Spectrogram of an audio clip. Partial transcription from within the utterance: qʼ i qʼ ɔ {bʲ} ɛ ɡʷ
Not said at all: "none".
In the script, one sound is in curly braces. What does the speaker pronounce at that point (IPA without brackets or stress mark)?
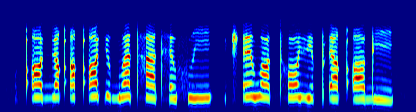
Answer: pʲ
